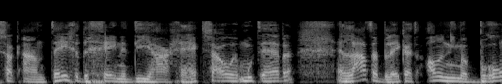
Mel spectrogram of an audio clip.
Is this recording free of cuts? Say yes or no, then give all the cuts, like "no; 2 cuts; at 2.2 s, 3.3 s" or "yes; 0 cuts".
yes; 0 cuts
